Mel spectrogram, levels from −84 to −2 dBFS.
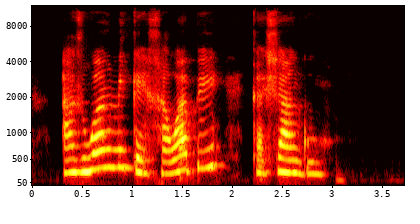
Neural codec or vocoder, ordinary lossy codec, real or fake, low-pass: codec, 24 kHz, 3.1 kbps, DualCodec; Opus, 24 kbps; fake; 10.8 kHz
